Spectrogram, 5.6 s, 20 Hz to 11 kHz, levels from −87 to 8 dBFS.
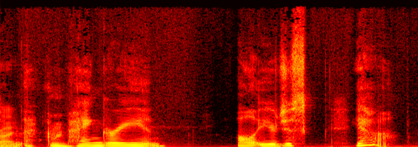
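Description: From start to finish the speech plays back too slow and too low, the classic sign of a wrong sample rate. Audio captured at 32 kHz is being clocked out at about 22 kHz with no conversion. Everything runs at roughly 0.69 times normal speed, dropping pitch by about 6.45 semitones. Voices sound heavy, drawn out and sluggish. On a spectrogram, harmonics and formants sit compressed lower in frequency. The waveform's syllables are stretched wider in time.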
